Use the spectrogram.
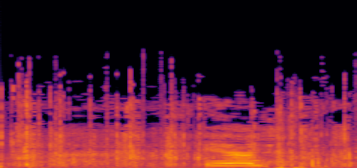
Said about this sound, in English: And I'm taking my documentation plastic bag, leaving everything in there because there are CDs in there. I don't want them rolling around or sliding around. And I'm putting everything in here.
